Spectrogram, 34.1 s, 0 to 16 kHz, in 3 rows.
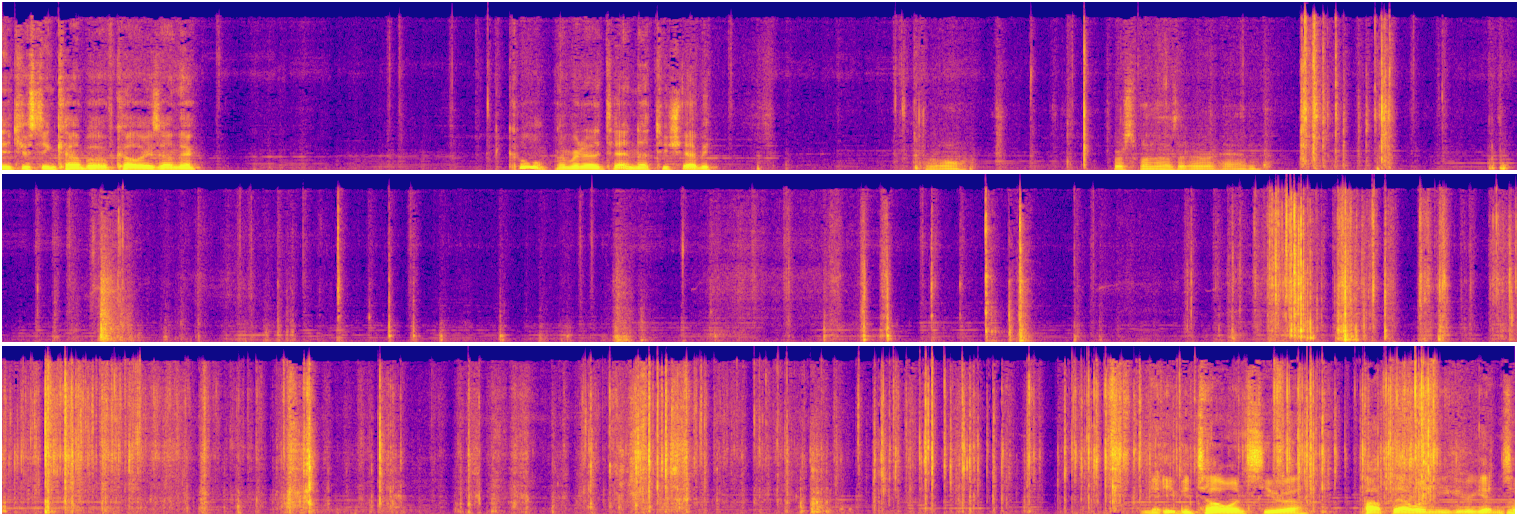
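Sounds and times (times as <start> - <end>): card pack clicks and rustles: 9.7 - 10.5, 20.2 - 34.0
wrapper crinkling and tearing: 9.7 - 10.5, 20.2 - 34.0.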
